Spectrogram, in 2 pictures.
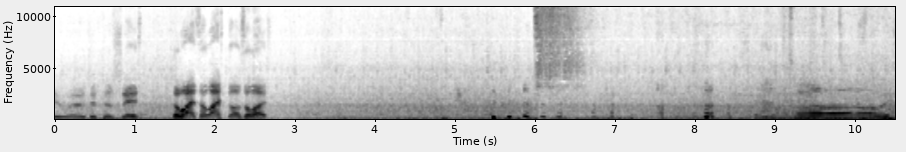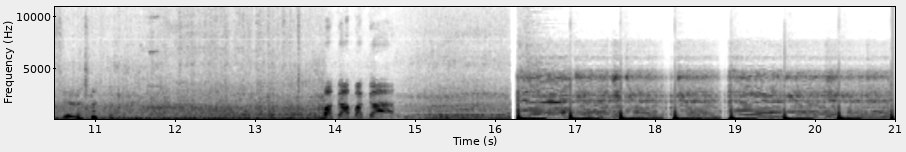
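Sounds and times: diesel engine idling: 0.0s - 14.9s
short sharp air hiss: 6.1s - 6.8s.

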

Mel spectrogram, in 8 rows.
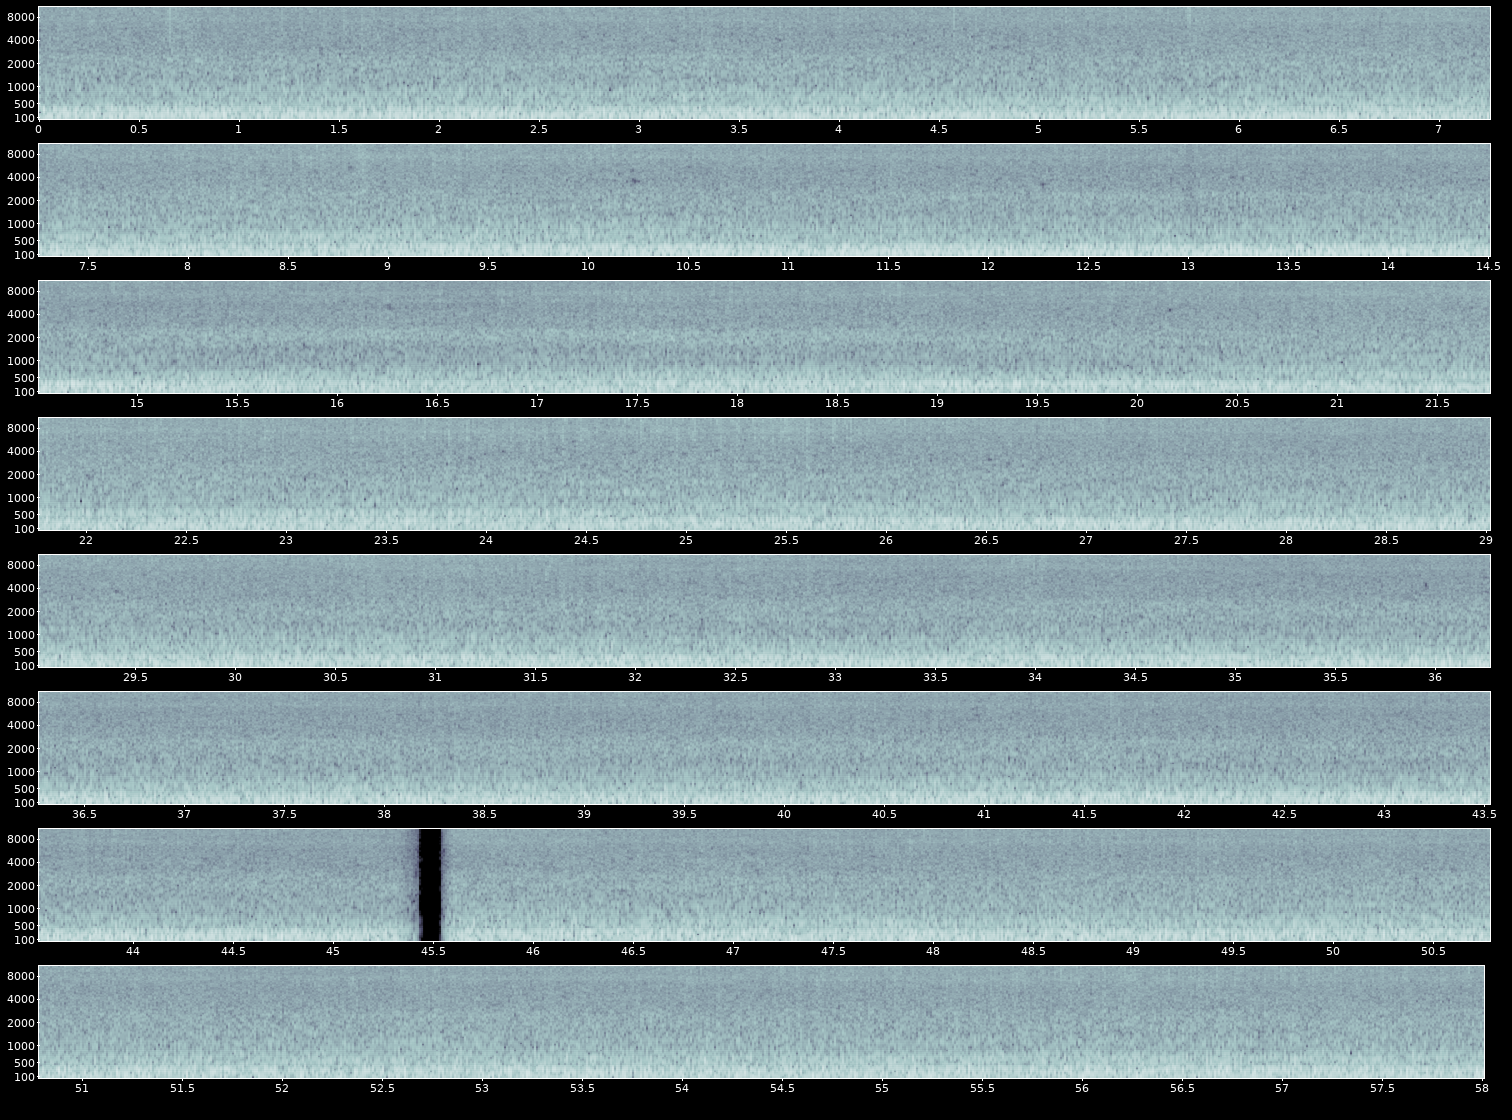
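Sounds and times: rice mill machine hum: 0.0s - 58.0s.

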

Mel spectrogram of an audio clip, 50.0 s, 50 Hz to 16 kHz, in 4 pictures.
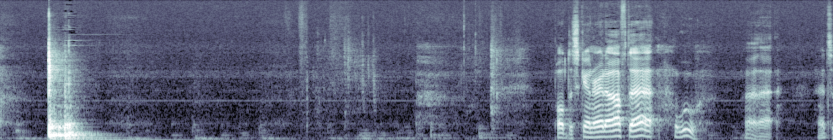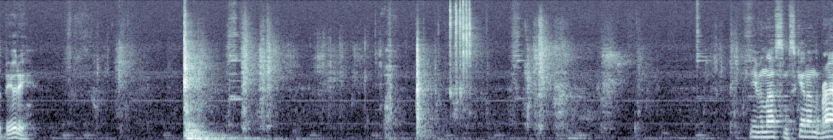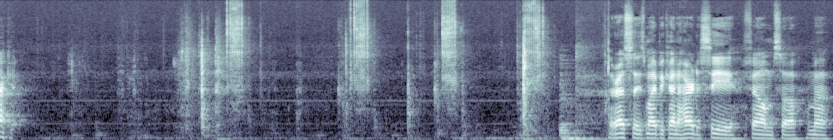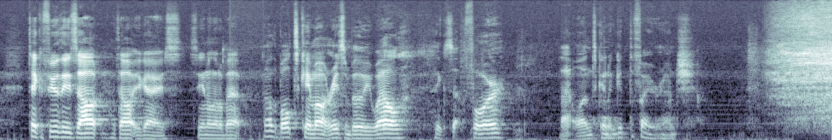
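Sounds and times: hand ratchet wrench clicking: 19.2s - 19.7s, 28.2s - 28.8s, 30.1s - 30.7s, 31.5s - 32.0s, 32.8s - 33.2s.

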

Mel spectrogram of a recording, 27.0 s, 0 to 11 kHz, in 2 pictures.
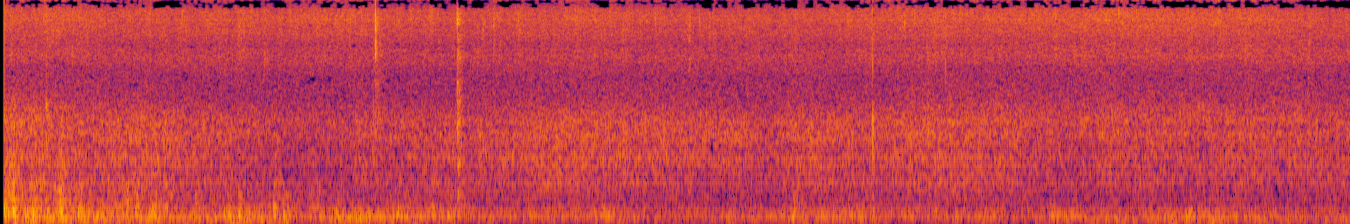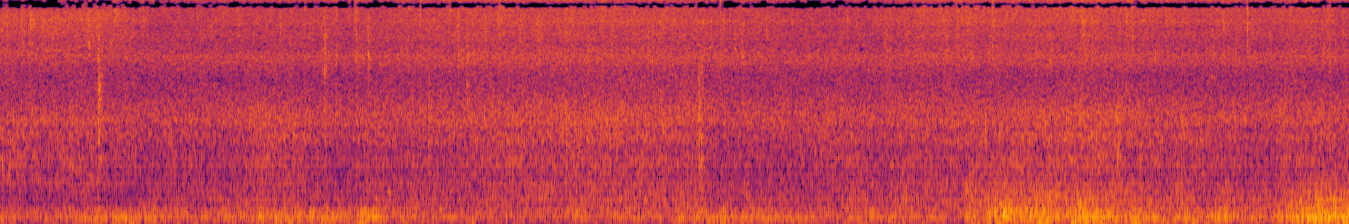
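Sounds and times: hard rain on pavement: 0.0s - 26.9s
thunder rumble: 0.0s - 26.9s.

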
